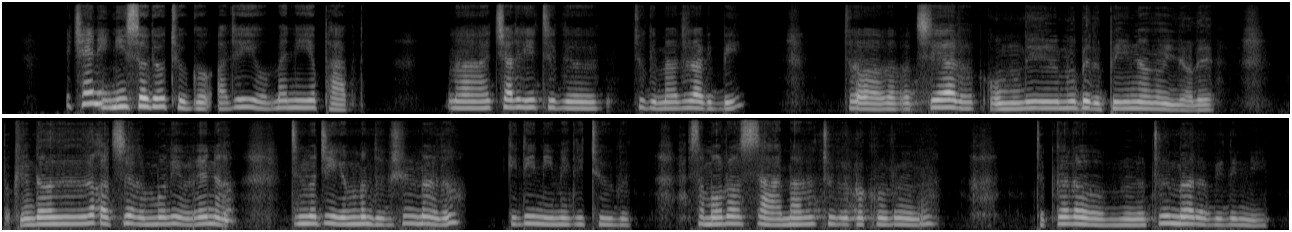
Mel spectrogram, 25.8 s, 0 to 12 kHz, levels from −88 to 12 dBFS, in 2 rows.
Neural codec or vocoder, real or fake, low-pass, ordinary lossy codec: codec, 16 kHz in and 24 kHz out, 0.4 kbps, LongCat-Audio-Codec, two codebook decoder; fake; 10.8 kHz; none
